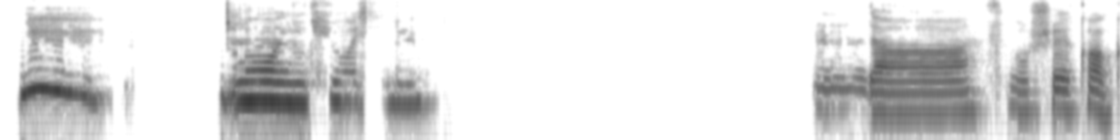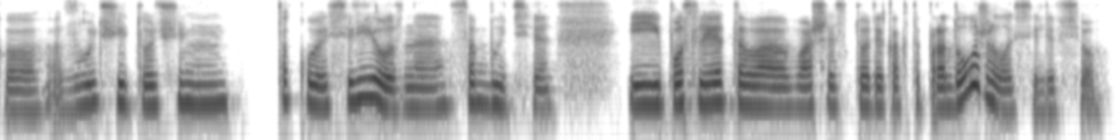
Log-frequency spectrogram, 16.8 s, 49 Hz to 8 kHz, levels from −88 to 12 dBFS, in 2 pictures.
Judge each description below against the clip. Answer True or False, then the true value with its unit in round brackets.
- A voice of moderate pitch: True (175 Hz)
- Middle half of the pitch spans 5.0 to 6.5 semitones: False (3.6 semitones)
